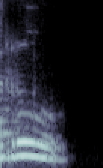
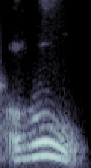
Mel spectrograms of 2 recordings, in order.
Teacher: tidak boleh sedikitpun dibaca tipis tapi harus dibaca tebal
